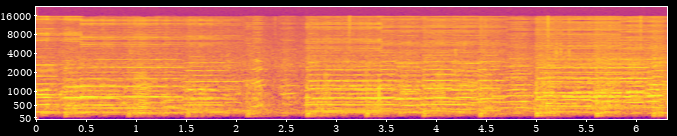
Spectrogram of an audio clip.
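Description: Brass band playing a national anthem in slow, held chords.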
